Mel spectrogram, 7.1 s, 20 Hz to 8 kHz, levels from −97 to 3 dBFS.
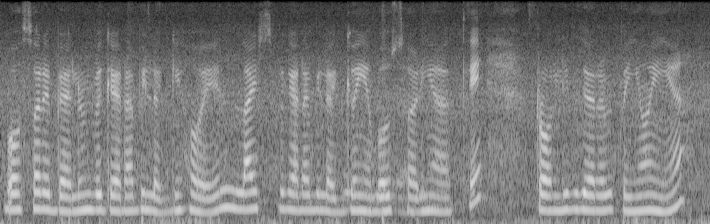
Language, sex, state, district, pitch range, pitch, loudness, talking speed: Punjabi, female, Punjab, Pathankot, 195-215 Hz, 205 Hz, -18 LUFS, 175 wpm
